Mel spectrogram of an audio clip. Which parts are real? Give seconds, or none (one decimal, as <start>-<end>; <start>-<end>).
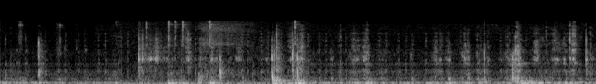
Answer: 1.2-3.1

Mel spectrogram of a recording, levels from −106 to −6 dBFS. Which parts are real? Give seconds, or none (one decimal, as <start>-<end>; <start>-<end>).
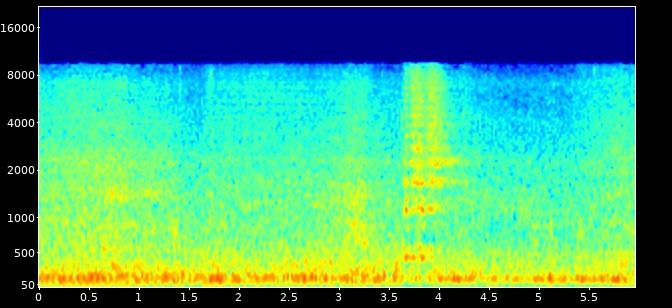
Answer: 0.0-1.7; 3.1-6.0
